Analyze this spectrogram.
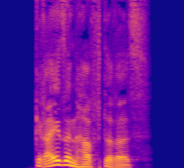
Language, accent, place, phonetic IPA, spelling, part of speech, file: German, Germany, Berlin, [ˈɡʁaɪ̯zn̩haftəʁəs], greisenhafteres, adjective, De-greisenhafteres.ogg
- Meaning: strong/mixed nominative/accusative neuter singular comparative degree of greisenhaft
